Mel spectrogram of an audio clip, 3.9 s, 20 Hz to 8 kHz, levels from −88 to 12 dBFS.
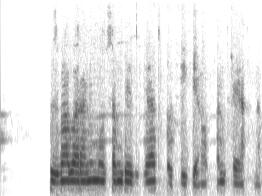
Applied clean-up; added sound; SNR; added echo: neural mask model RNNoise.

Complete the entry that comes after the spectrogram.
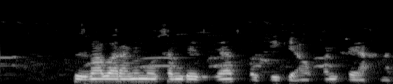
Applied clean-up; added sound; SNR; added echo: classical method log-MMSE.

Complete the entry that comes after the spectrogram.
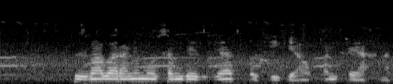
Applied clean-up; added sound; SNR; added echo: none; Fowl; 17 dB; none.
